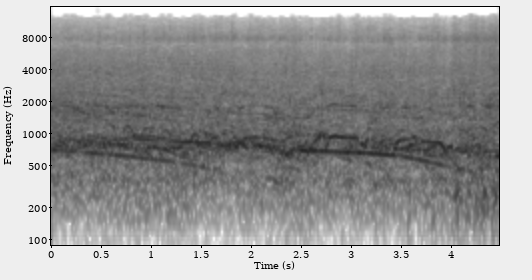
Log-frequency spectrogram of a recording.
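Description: Football crowd cheering a goal scored from a free kick, a steady roar of voices, with one nearby fan holding a long shout that slowly falls in pitch.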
